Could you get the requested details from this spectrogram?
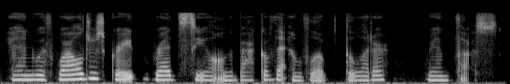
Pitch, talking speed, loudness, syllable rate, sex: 210 Hz, 190 wpm, -20 LUFS, 5.1 syllables/s, female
